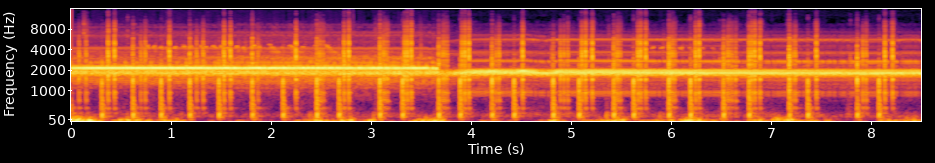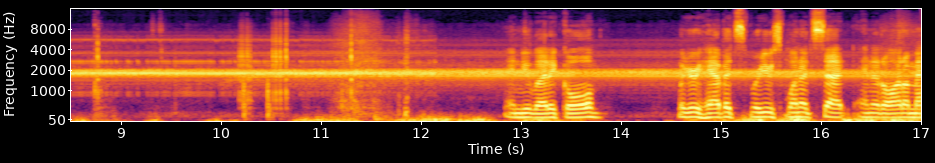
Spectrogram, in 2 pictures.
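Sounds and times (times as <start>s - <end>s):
sharp clicks: 0.0s - 9.5s, 10.1s - 11.4s
frogs trilling: 0.0s - 17.0s.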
